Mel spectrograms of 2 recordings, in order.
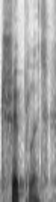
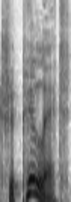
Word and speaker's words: triplet: weird to me because who in real life says trippy let we don't we said triplet and quite often adding that third syllable in the middle of that word leads to people seeing the word triple it triple it triple it like that I've seen that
